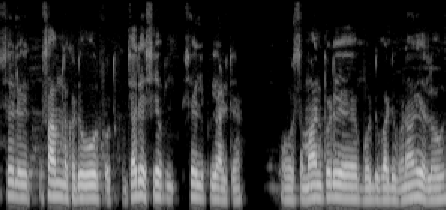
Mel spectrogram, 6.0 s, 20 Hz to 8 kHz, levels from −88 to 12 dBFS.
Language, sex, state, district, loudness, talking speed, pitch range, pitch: Rajasthani, male, Rajasthan, Nagaur, -18 LUFS, 200 wpm, 125-145 Hz, 135 Hz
